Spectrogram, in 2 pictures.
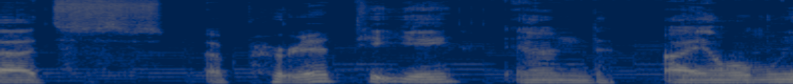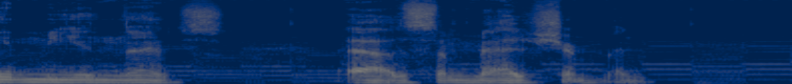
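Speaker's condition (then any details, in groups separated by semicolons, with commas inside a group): Multiple sclerosis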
